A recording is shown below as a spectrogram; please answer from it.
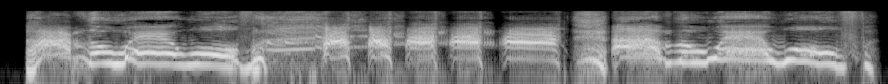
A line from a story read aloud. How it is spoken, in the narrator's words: crazed hermit's high-pitched wails of laughter echoed through the swamp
